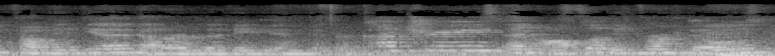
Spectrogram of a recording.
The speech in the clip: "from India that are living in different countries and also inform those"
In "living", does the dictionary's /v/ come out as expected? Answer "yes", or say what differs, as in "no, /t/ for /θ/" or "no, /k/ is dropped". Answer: no, /b/ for /v/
